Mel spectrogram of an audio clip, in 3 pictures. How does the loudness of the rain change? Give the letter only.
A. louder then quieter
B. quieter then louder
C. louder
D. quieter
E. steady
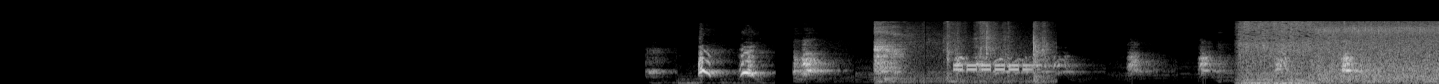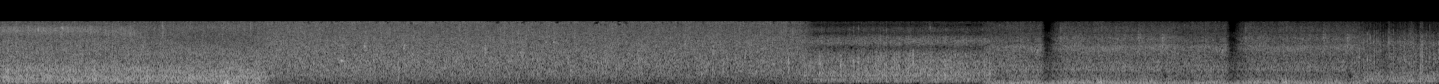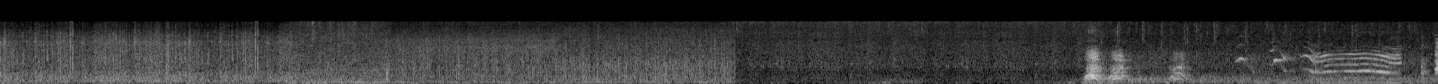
D.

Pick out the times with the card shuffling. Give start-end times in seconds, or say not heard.
8.7-10.6.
